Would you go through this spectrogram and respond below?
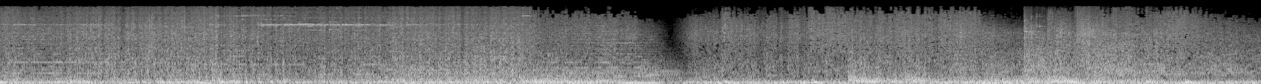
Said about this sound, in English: Boom, crash, explosion. Did y'all catch it? Yeah. Hell yeah. I did.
